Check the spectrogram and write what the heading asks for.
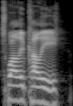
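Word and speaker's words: Talib Kweli: and then it'll get like to Twalib Kali.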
